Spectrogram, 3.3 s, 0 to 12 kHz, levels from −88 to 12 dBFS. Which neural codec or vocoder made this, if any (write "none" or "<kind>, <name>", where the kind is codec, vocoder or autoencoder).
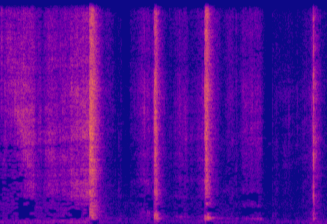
none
